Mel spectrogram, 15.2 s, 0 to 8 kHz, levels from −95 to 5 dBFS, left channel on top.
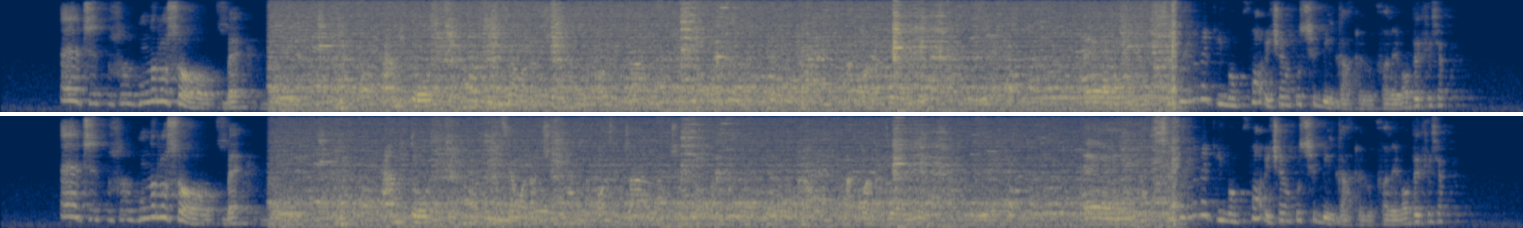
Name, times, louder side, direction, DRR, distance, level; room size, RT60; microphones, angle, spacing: voice 1, 0.6-10.4 10.8-14.4, equal, 15° right, 2 dB, 2.0 m, -35 dB
sound 1, 2.7-11.8, left 4 dB, 50° left, 1.4 m, -29 dB
29.0 x 9.8 x 3.7 m, 0.77 s
head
